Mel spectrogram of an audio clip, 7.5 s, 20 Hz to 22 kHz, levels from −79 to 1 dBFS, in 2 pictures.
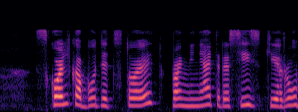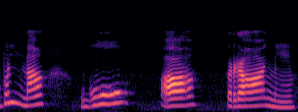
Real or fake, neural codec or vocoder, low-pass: fake; codec, 16 kHz, 0.8 kbps, ZipCodec; 7.2 kHz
